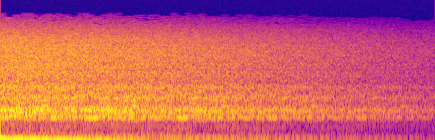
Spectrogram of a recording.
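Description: Fading outro of an electronic dance remix: a wide hissing noise wash dies steadily away after the heavy bass drops out, as the track ends.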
